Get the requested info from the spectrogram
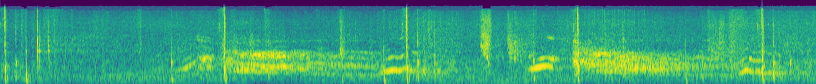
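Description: Tennis rally on a clay court: the ball is struck back and forth, with sharp racket hits about every second and a half and short vocal grunts from the players on some of the shots.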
